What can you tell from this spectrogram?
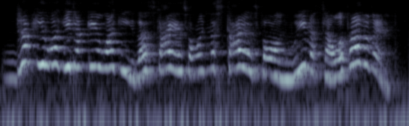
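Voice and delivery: high, frantic, fast hen voice; panicked chicken yelling to a friend; clucking hen. A narrator's reading. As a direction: flap and cluck the warning. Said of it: "and clucked".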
